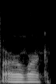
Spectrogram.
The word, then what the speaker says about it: Urwerk: is the German pronunciation of Urwerk, by the way.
